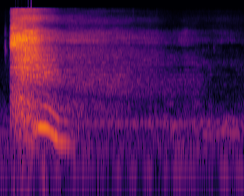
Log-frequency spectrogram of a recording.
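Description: A person sneezing once, loudly and close to the microphone: a sudden sharp burst with a short falling voiced tail that dies away over about a second.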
